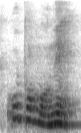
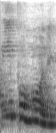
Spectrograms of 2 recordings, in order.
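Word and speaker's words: ὑπομονή: La palabra griega que utiliza Pablo es upomone, ¿verdad? O hipomone, como usted quiera pronunciarlo.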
